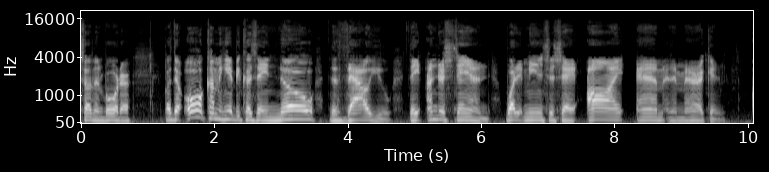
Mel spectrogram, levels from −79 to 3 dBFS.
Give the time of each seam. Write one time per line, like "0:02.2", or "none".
none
